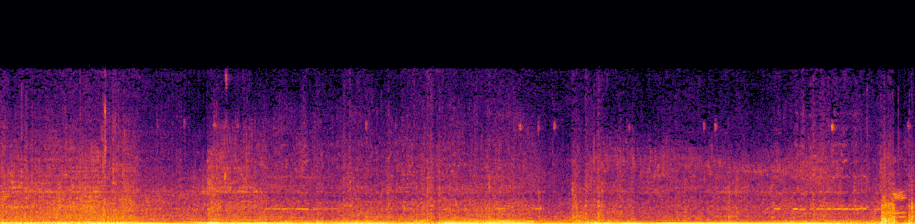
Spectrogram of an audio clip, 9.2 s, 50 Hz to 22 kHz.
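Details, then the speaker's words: 1980 Chevy Luv truck, long unused and revived, running on a replacement carburetor: the engine note climbs with throttle, then repeatedly sags and cuts out at high rpm before recovering. Owner suspects lean jets and plans to refit the cleaned original carburetor; timing also possibly at fault. "it's cutting out and high rpm I think I need to clean up the original carburetor and put it back on there"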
